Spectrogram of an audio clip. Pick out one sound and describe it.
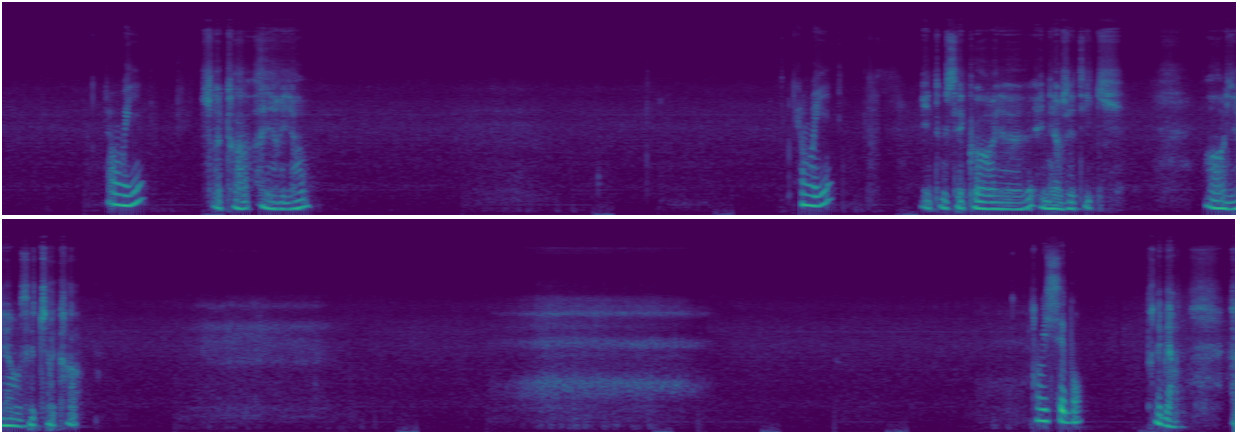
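A man speaks calmly and warmly through an online call, in short bursts with pauses.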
